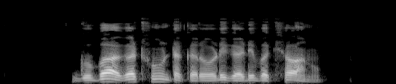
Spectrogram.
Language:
Phalura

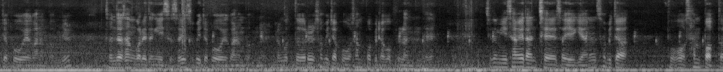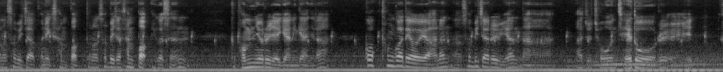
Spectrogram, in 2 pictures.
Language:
Korean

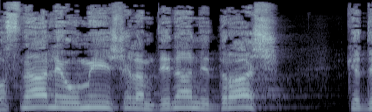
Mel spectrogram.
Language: Hebrew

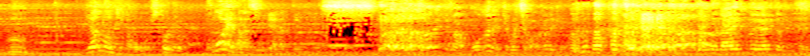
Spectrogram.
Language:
Japanese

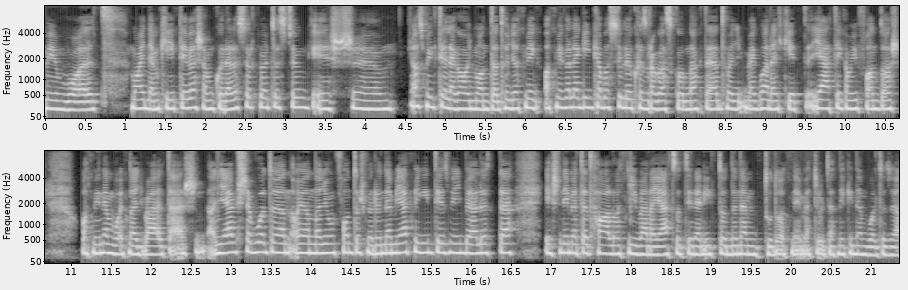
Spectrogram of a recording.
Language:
Hungarian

